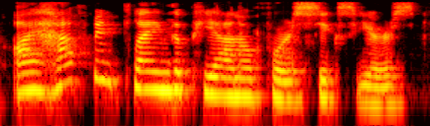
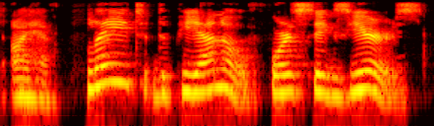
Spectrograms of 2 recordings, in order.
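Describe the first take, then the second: First: Been stressed as the key word; teaching stress on been. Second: Played stressed in contrast to been; teaching stress on played. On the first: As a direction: lean on been in I have been playing. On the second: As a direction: hit played to show the finished action. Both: Shown as a demonstration. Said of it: "Nochmal kurz als Gegenstück dazu sage ich".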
